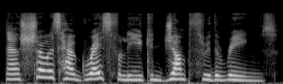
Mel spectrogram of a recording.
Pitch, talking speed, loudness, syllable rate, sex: 225 Hz, 235 wpm, -17 LUFS, 5.2 syllables/s, female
